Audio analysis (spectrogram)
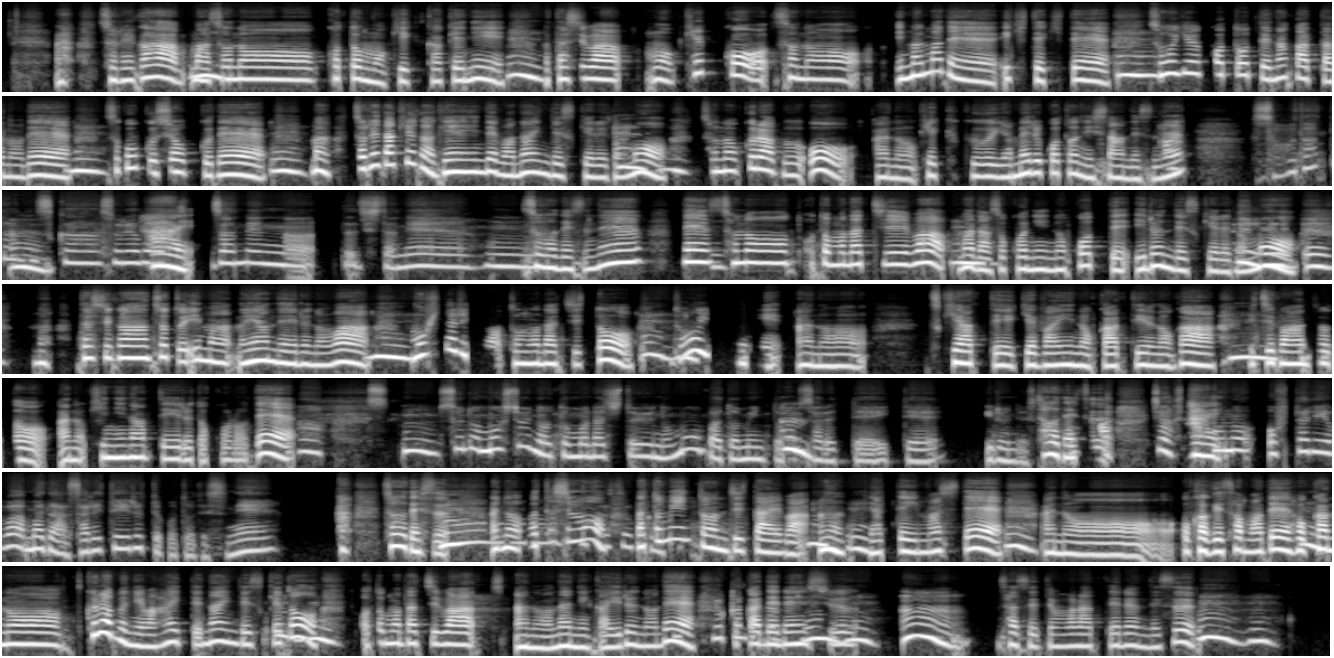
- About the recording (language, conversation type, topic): Japanese, advice, 共通の友人関係をどう維持すればよいか悩んでいますか？
- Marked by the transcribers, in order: none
